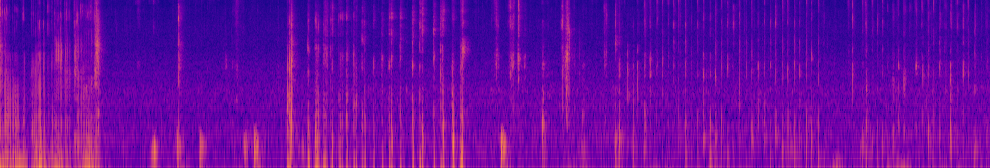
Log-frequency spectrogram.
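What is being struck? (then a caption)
Thin cardstock playing card. A single thin cardstock playing card, held in both hands, is tapped and scratched on its flat face with fingertips and short nails. A louder papery rustle in the first second and a half gives way to a long run of quick, dry, bright clicks and light scratches with almost no ring.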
